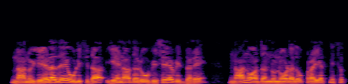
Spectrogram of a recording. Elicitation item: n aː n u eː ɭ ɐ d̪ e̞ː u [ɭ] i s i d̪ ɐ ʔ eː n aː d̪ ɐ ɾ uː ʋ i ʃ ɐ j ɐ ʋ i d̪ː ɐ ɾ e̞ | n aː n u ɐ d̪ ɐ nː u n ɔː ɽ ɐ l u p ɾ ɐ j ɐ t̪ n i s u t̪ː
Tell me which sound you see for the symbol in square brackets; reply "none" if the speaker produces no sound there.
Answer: ɭ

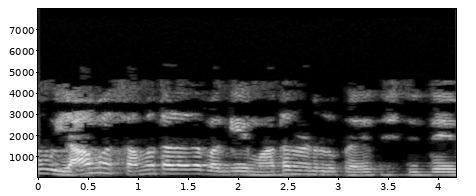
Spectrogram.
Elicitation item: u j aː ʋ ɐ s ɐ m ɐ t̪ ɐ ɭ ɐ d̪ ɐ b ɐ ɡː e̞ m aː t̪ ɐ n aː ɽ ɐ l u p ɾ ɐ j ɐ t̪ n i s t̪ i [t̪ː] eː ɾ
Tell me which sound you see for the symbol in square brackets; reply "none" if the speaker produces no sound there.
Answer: d̪ː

